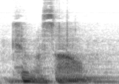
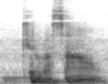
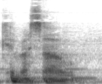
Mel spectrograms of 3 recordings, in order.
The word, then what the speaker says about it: Curaçao: Locally in the island it is said as Curaçao, Curaçao, but in English this is generally said as Curaçao, Curaçao, and now you know.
